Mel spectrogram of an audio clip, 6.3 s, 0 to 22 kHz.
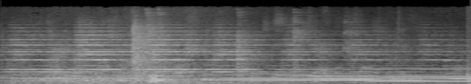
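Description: A church bell at the Protestant education centre on the Hesselberg rings steadily at 8 o'clock for morning devotion, its rich overtones sustained and blending into a continuous resonant hum, with no voices present.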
